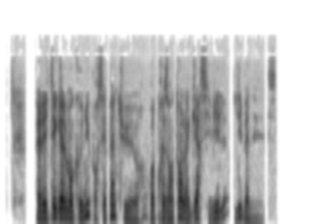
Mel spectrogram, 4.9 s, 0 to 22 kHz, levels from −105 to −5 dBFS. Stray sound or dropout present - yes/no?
no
